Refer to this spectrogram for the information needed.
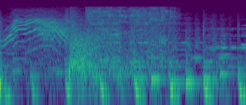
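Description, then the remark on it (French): A cat lets out a loud, wavering yowl as it is kicked, then a burst of crashing, clattering noise follows with a run of rhythmic low thumps. “Pour les chats qui en ont jusque-là des pâtés pour chats, Fido a créé le coup de pied au cul.”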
